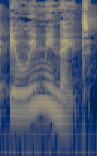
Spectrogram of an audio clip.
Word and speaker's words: eliminate: 那我们需要注意这个 eliminate 它这个重读音节应该是在第二个音节上，也就是在 li 上面。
